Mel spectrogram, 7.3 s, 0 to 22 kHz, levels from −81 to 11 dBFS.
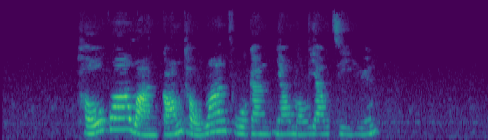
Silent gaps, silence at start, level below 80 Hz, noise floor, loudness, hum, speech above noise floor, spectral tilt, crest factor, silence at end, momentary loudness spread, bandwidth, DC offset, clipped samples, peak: none; 1.2 s; -64 dBFS; -58 dBFS; -19 LUFS; none; 38 dB; -6.5 dB/octave; 20 dB; 1.65 s; 18 LU; 16 kHz; under 0.1%; under 0.1%; -2 dBFS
